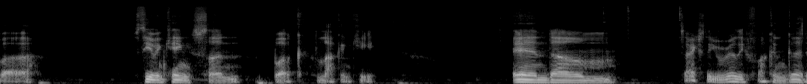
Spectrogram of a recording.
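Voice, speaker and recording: A man hosting a casual podcast, talking loosely with lots of fillers and swearing. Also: low-pitched. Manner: loose, profane, filler-heavy. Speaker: podcast host.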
